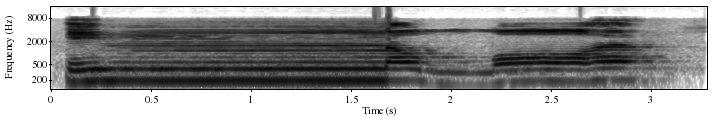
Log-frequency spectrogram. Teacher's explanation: تو طرف لسان اور دانتوں کے مسوڑے، یہاں سے نون پڑھا جاتا ہے، نون کو مکمل آپ نے مخرج میں ادا کرنا ہے، اور پھر نون مشدد ہے، نون مشدد جیسے ان اللہ، زبان کو اس کے مخرج پہ لگانا ہے جو نون کا مخرج ہے، طرف لسان اور دانتوں کے مسوڑے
